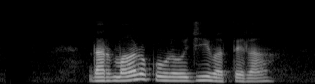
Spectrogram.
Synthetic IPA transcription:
d̪ɐɾmaːnokuːloːd͡ʒiːʋət̪ːelaː

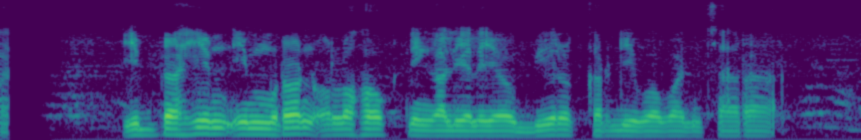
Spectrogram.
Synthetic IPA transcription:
ʔibɾaɦimʔimɾɔnɔ̰lɔɦɔk̚niŋalilɛɔbilkɨrdiwawaɲt͡ʃaɾa

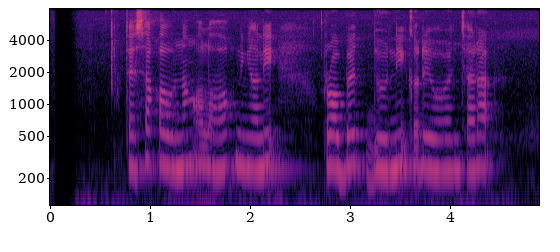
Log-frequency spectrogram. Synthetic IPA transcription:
t̪ɛsakaunaŋɔ̰lɔɦɔk̚niŋalirɔbɛt̪̚donikərdiwawaɲt͡ʃaɾa

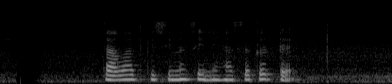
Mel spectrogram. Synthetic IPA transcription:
t̪aʋat̪kisinəseniɦasəkəʈːḛ

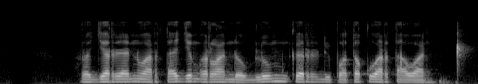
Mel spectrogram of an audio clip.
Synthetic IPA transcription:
rɔd͡ʒərdanwart̪ad͡ʒɨŋɔrlandobəlumkɨrdipɔt̪ɔkwart̪awan

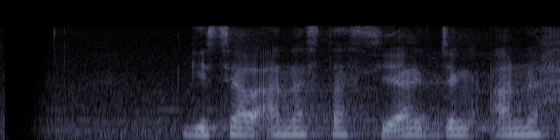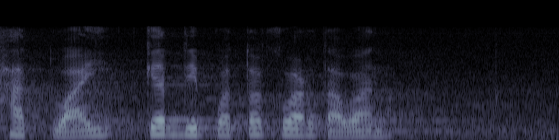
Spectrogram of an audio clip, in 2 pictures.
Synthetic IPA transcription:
ɡisala̰nast̪asiad͡ʒɨŋanəhat̪waikɨrdipɔt̪ɔkəwart̪awan

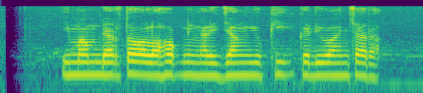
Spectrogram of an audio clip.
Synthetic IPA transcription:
ʔimamdart̪ɔlɔɦɔk̚niŋalid͡ʒaŋjukikədiwaɲt͡ʃaɾa

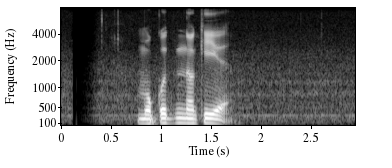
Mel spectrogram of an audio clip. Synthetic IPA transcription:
mokud̪nɔkijə̰

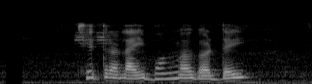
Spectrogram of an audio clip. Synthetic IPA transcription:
t͡sʰet̪rʌlajbʱʌŋɡʌɡʌrd̪ʌj

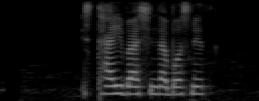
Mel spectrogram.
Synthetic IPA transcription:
ist̪ʰaibasind̪abʌsnet̪

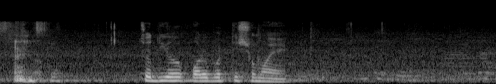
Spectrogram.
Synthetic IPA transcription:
t͡ɕod̪iopɔɾoboɾt̪iʃɔmɔe

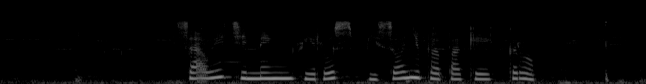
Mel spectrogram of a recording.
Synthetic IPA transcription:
saʔwid̥ʒ̥i̤nɪŋfiɾʊsb̥i̤sɔɲəb̥ä̤pakekɾʊp̚

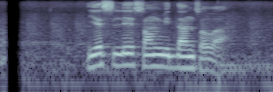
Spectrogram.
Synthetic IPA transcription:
jeslesʌmbid̪ʱansʌba̰

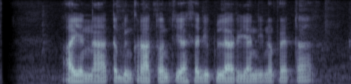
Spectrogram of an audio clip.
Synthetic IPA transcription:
ʔa̰jənat̪əbɪŋkəɾat̪ɔnt̪iasadipilaɾiandinɔpet̪a

